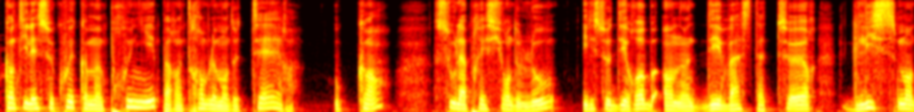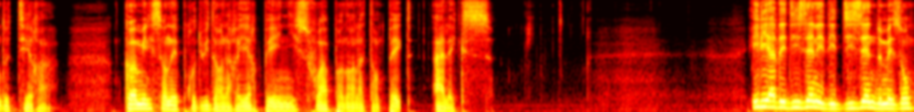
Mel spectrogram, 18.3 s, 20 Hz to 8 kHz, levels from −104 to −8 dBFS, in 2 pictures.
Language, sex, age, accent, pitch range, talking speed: French, male, 40-59, French, 95-125 Hz, 165 wpm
